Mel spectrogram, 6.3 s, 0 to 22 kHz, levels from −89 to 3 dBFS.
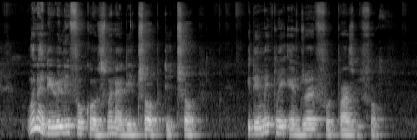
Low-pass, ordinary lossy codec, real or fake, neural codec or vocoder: none; none; real; none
